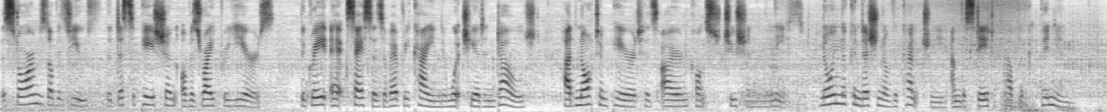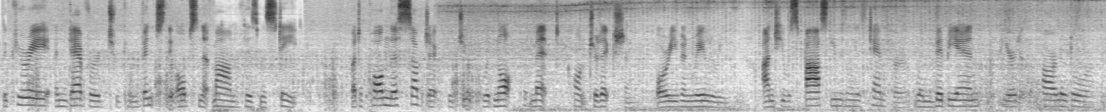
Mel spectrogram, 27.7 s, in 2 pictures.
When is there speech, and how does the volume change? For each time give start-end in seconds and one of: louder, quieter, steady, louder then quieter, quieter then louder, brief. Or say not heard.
0.0-17.6 steady
18.2-27.6 steady.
